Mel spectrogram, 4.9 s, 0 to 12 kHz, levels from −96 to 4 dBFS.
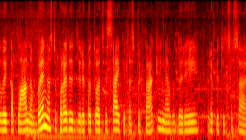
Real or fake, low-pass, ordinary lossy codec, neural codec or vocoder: real; 10.8 kHz; Opus, 16 kbps; none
